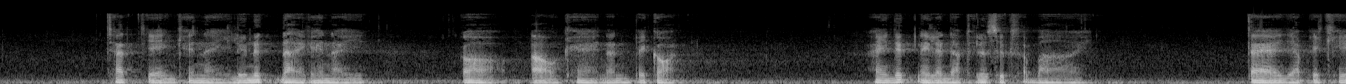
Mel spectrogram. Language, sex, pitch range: Thai, male, 80-90 Hz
